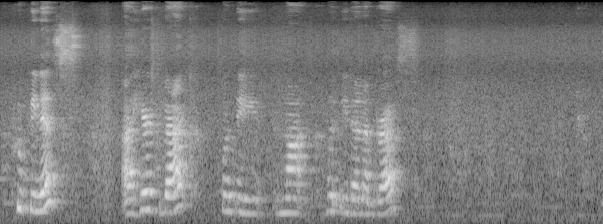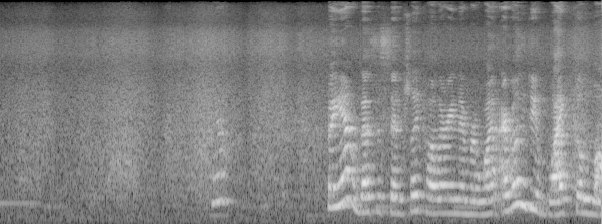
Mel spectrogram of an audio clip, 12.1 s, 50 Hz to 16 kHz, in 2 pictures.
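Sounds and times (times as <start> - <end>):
silk dress rustling: 0.1 - 5.3, 6.0 - 12.0.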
